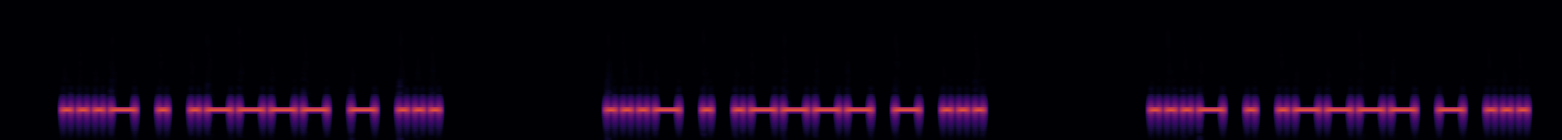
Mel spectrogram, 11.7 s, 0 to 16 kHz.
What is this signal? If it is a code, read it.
Morse code, heard as a keyed tone, about 20 wpm, 700 Hz. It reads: VE1TS VE1TS VE1TS
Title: DXCC-100 Call Signs - 5 Characters - Repeated 3x - 20wpm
